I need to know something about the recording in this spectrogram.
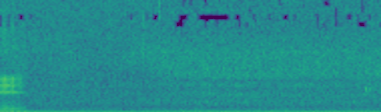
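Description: A steady low hum with no other events, just after a man's voice trails off at the very start.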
